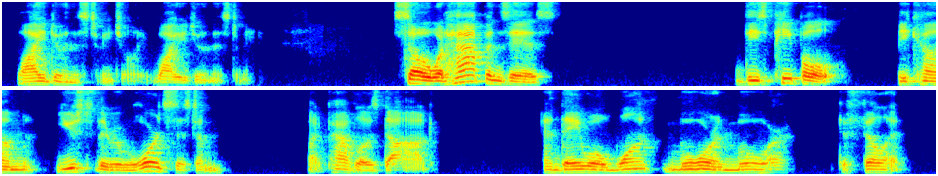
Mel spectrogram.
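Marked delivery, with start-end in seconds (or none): 0.1-1.9 desperate pleading voice. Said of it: "My dad's begging her to stop".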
